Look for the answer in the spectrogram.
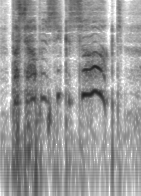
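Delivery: very high, almost quivering with excitement. A man answers, hearing someone talked with the children, very excited, voice almost trembling. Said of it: "sagt er ganz aufgeregt, und seine Stimme zittert fast".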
